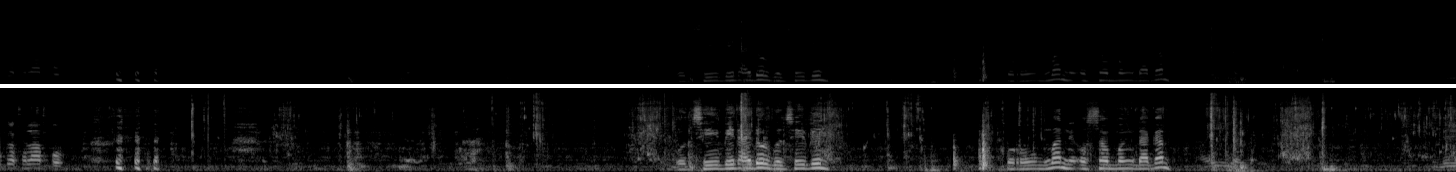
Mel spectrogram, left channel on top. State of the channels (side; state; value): left; quieter; 33.2 dB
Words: sa lapo. Good 7 idol, good 7. Kurong man ni usab ang dagan. Ay.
